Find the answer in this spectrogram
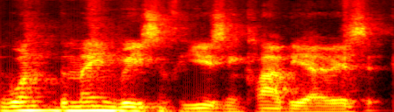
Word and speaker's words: Klaviyo: I know, but the thing is like if I say Clavio, I can spell it, but if you say Clavio, you start second guessing yourself.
